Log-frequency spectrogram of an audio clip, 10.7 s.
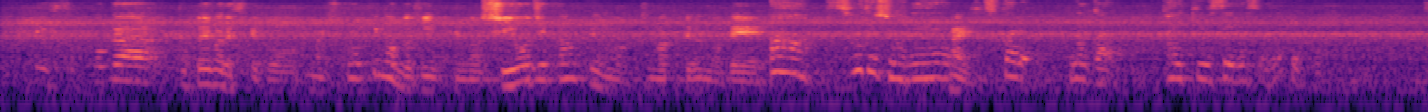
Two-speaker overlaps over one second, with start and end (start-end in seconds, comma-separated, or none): none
